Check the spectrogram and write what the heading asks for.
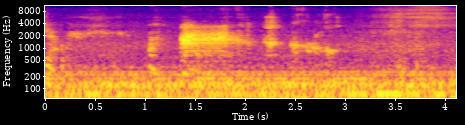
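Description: Folding camp chair being handled and opened: fabric rustling and the frame shifting, with one louder rustle about a second and a half in, over a steady low hum.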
